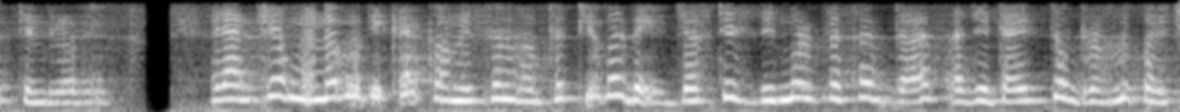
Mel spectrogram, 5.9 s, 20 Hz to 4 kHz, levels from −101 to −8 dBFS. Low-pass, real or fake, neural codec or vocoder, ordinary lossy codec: 3.6 kHz; fake; codec, 24 kHz, 1 kbps, SNAC; none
